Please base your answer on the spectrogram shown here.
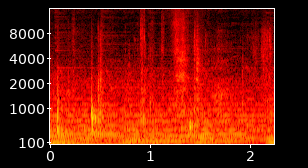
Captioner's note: chuckles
